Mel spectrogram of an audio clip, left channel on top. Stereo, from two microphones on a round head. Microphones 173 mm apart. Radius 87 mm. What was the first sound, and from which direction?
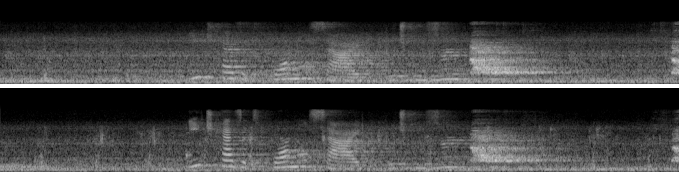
A woman speaking, 65° right (ahead or behind).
